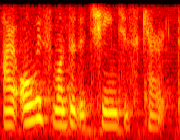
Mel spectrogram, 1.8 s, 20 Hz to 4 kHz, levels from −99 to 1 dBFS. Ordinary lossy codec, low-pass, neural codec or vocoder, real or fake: none; 3.6 kHz; none; real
